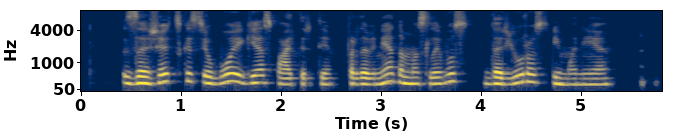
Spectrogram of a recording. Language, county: Lithuanian, Telšiai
